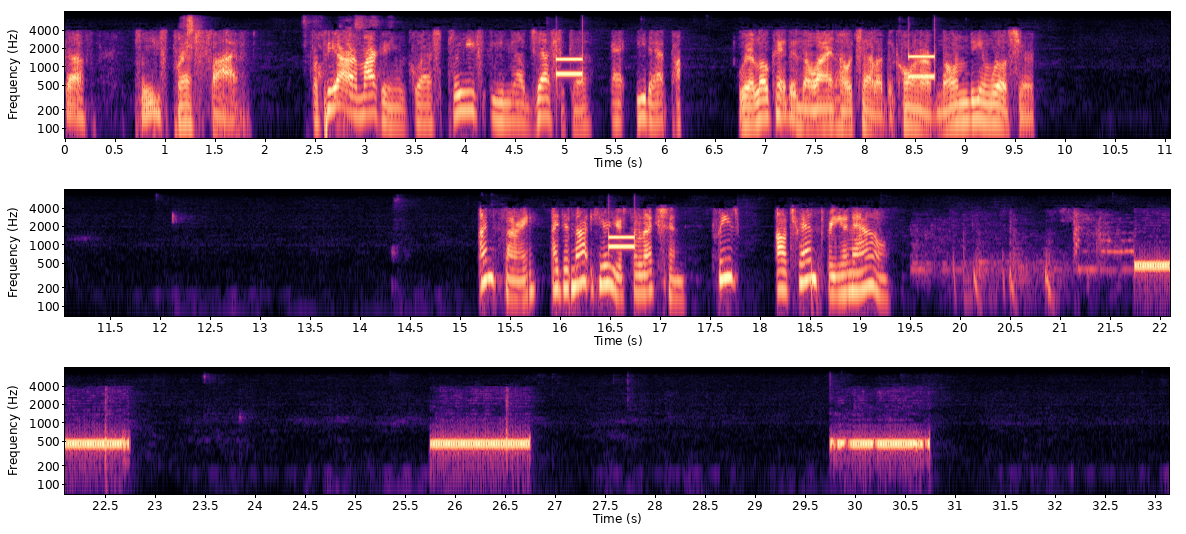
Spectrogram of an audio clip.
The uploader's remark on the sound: Prank Phone Calls Collection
